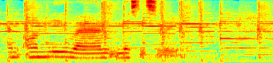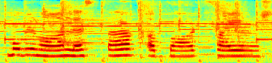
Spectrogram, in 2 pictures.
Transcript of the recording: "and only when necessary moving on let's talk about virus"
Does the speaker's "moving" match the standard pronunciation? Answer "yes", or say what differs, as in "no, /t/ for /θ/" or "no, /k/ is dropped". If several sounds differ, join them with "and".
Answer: no, /b/ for /v/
